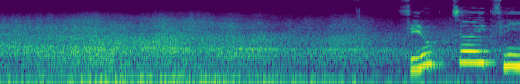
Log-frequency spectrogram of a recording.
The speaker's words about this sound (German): Flugzeug fliegen, komm wir wollen Flugzeug fliegen. Wolken da und hier, dadurch da fliegen wir.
